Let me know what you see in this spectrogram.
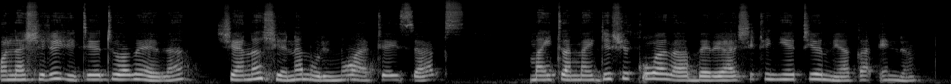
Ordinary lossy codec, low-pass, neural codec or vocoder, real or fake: none; none; codec, 44.1 kHz, 1.7 kbps, Pupu-Codec; fake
